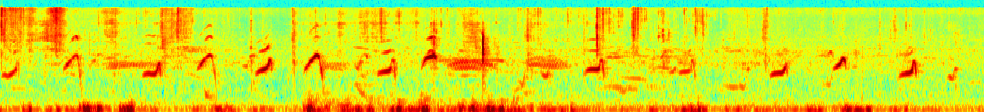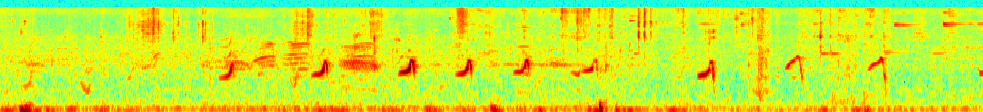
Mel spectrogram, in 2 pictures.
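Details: Male and female grey francolin calling: sharp upward-sweeping notes in quick series, two bursts separated by a gap, with low-pitched rumbling and thumps underneath.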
